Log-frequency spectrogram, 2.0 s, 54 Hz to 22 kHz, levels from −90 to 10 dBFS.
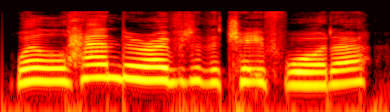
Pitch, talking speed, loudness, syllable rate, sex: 280 Hz, 245 wpm, -15 LUFS, 5.9 syllables/s, female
